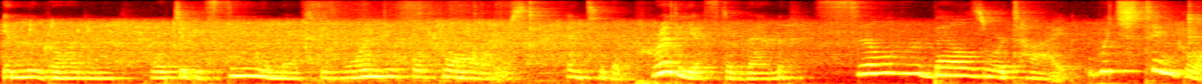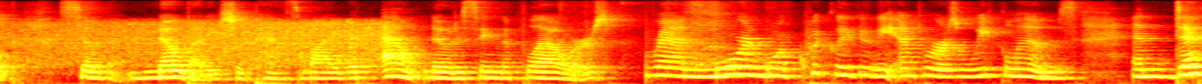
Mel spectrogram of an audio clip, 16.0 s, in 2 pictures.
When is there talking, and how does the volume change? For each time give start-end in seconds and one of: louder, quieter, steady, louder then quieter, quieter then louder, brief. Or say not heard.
0.0-15.9 steady.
